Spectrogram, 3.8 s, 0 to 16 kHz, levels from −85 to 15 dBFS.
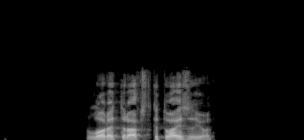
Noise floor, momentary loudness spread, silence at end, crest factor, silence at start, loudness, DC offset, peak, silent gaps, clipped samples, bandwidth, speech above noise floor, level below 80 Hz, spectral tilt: under -90 dBFS; 13 LU; 1.15 s; 18 dB; 1.1 s; -17 LUFS; under 0.1%; -2 dBFS; none; under 0.1%; 8.2 kHz; over 74 dB; -58 dBFS; -5.5 dB/octave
